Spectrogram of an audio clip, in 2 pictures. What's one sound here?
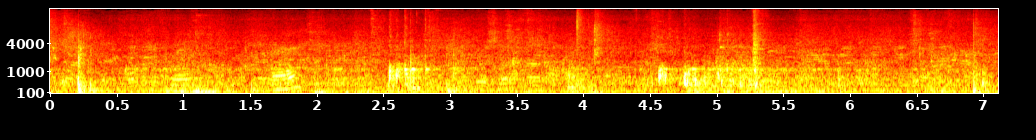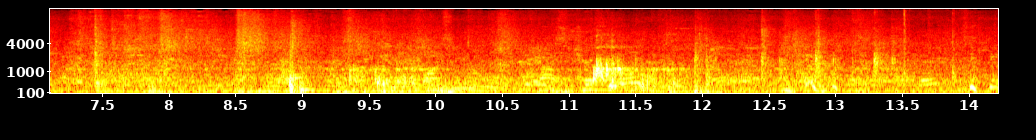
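A bowling ball rolls down a lane with a low rumble.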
